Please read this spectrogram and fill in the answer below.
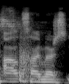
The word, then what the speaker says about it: Alzheimer's: Alzheimer's UK, which is very dear to your heart.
